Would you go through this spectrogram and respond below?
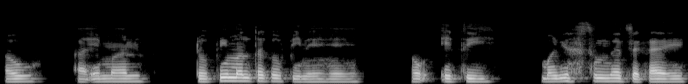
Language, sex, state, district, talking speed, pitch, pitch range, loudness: Chhattisgarhi, male, Chhattisgarh, Jashpur, 130 wpm, 135 Hz, 130-140 Hz, -18 LUFS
